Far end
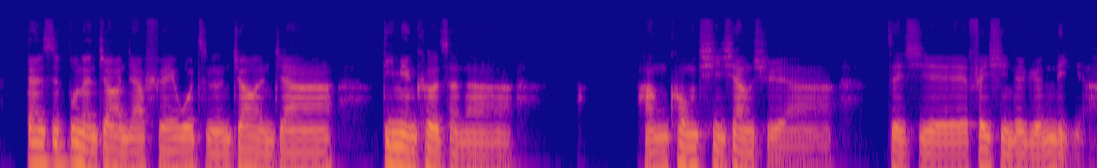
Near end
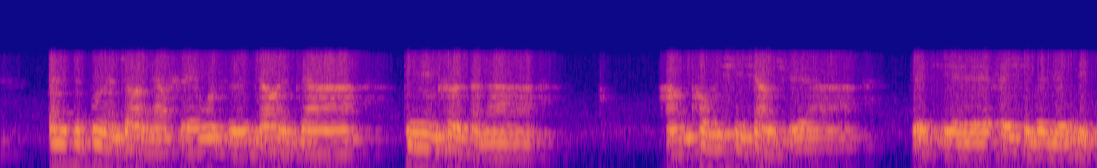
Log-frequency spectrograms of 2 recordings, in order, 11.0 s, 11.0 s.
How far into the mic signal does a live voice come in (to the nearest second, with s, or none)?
none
